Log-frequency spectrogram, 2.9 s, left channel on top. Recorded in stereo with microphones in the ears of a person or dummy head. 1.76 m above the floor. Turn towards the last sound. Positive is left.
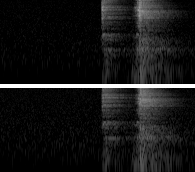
turn(degrees=50)  # may be behind; listen again after turning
